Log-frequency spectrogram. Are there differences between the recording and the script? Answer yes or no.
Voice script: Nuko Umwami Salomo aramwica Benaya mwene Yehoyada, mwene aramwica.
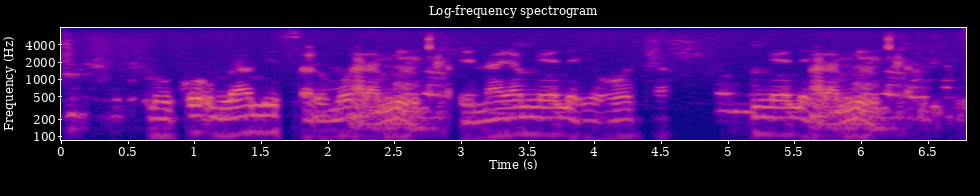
no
